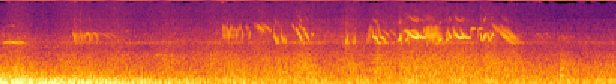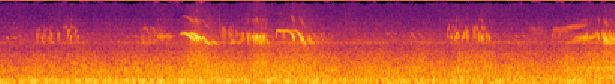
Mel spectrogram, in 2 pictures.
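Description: Small birds chirping in quick runs of short, high, falling notes, in two clusters a few seconds apart, over a low steady hum. At the start, a deep drum stroke from the background score fades out.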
